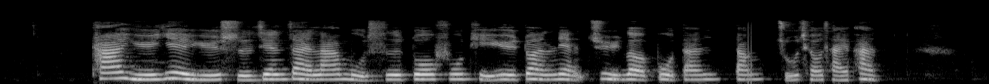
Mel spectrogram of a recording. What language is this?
Chinese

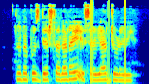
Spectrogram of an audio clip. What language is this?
Pashto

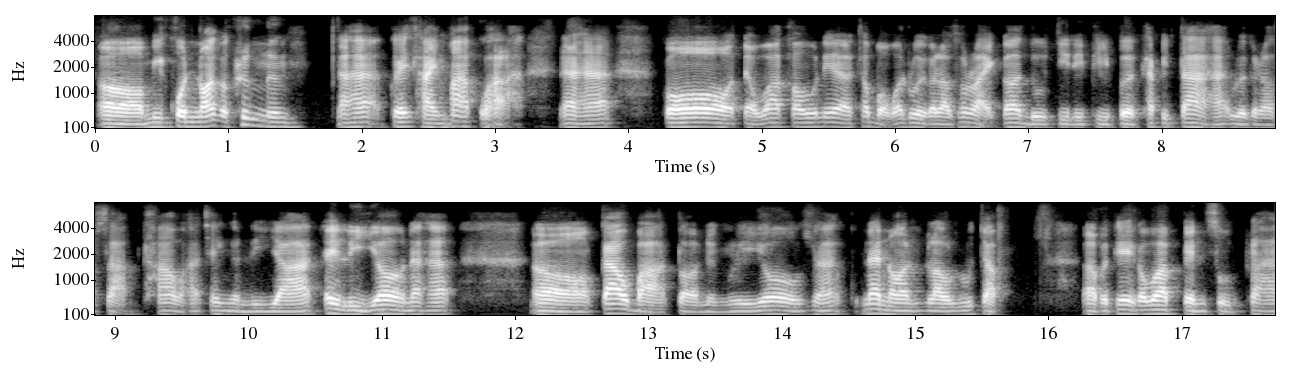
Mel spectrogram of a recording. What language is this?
Thai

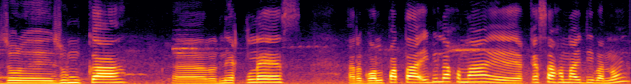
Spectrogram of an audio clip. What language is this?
Assamese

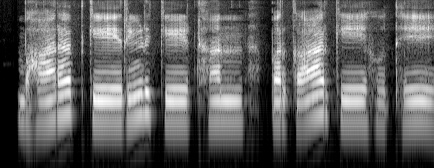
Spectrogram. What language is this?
Chhattisgarhi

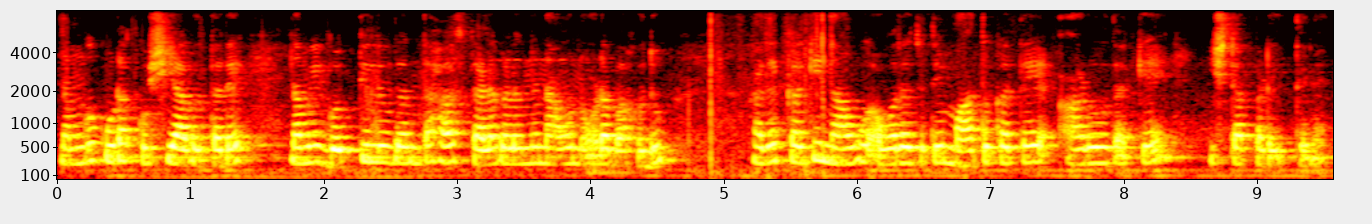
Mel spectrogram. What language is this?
Kannada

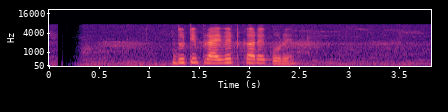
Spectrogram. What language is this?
Bangla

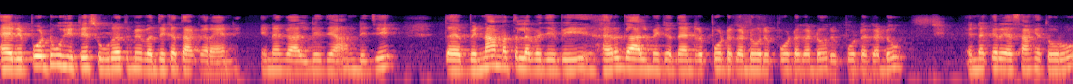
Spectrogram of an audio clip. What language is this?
Sindhi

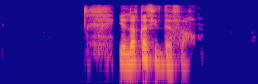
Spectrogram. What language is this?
Kabyle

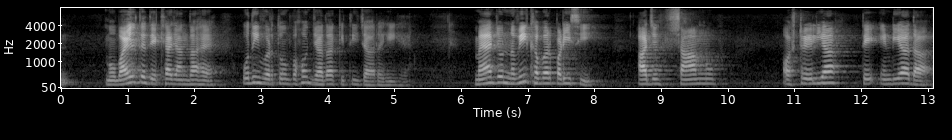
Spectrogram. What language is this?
Punjabi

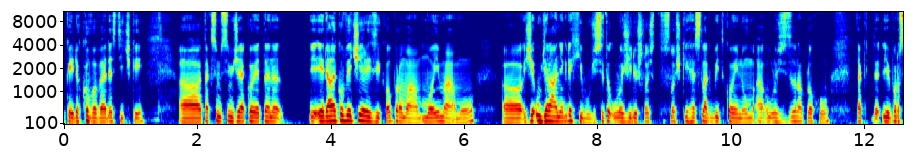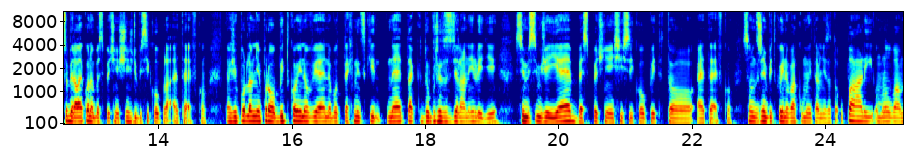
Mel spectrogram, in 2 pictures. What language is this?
Czech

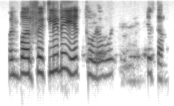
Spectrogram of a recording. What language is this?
Marathi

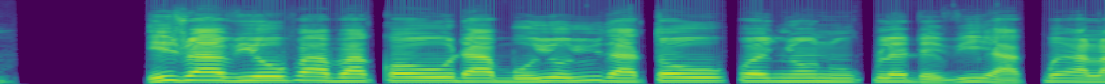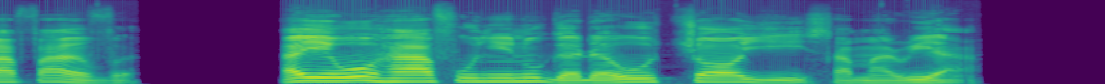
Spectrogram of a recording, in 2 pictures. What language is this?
Ewe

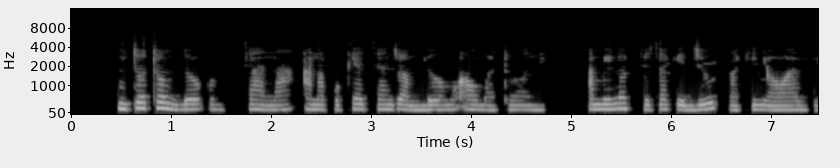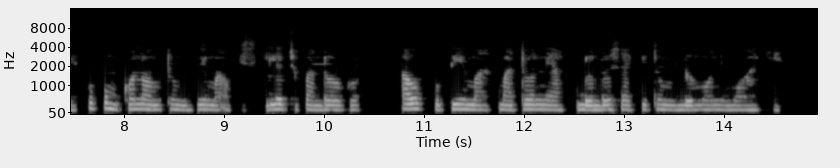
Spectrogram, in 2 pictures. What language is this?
Swahili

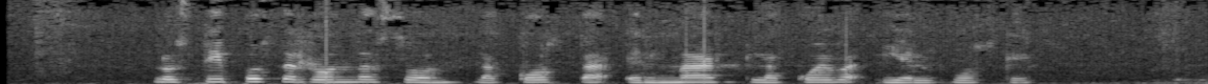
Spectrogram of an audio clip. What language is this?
Spanish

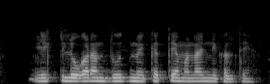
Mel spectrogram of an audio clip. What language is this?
Magahi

